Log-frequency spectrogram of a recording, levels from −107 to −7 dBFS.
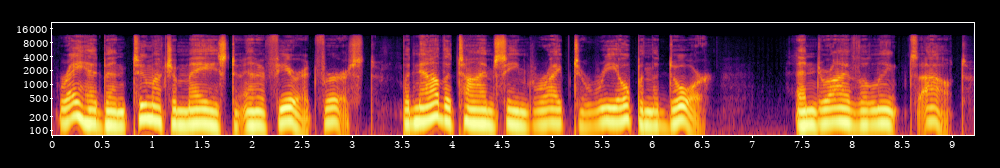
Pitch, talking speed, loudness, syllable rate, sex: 140 Hz, 165 wpm, -14 LUFS, 4.2 syllables/s, male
